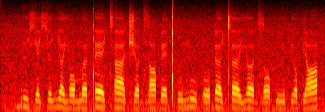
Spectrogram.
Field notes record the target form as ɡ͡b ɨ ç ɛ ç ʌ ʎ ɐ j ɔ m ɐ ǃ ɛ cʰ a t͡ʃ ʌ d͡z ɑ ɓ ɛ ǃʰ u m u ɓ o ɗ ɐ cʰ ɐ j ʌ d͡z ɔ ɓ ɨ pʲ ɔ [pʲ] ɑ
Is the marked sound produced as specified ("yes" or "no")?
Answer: yes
